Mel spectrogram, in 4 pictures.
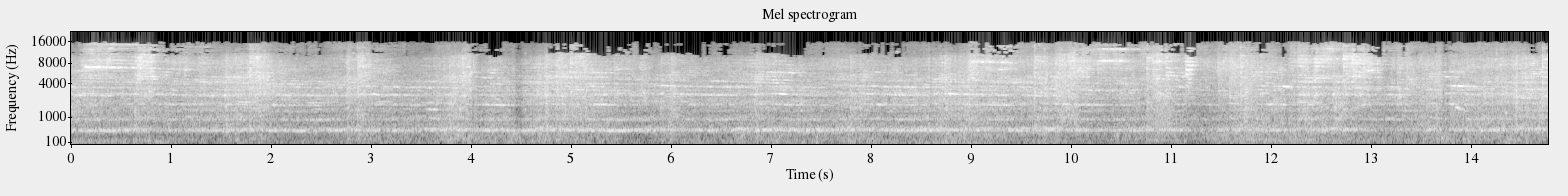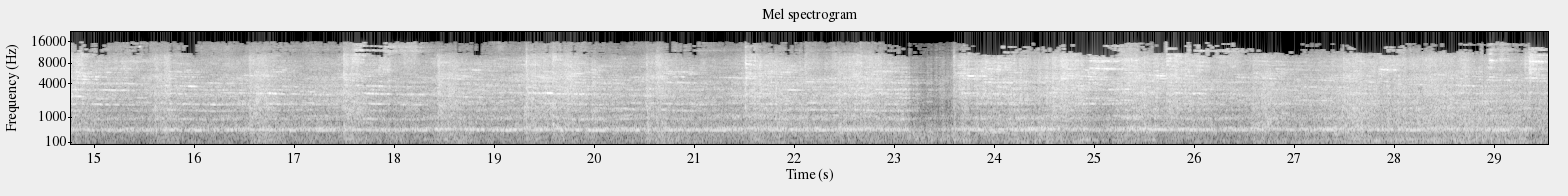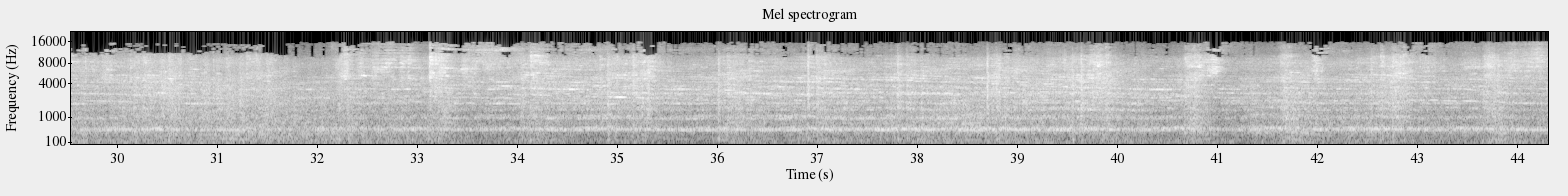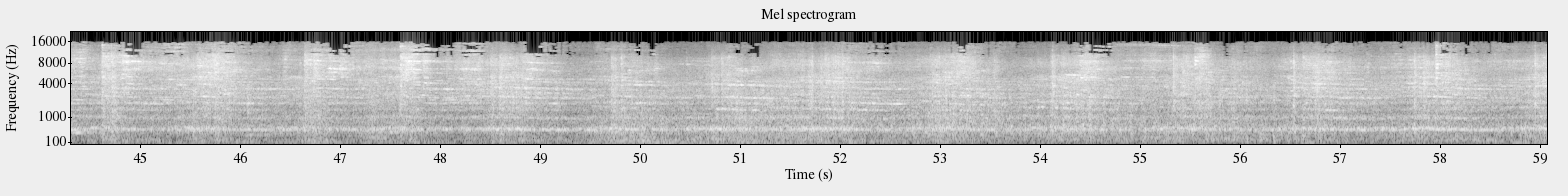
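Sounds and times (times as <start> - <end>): high-pitched wheel squeals: 0.0 - 30.9
train rolling past: 0.0 - 59.0
train wheels clacking on rail joints: 0.0 - 59.0.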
